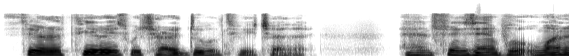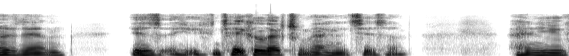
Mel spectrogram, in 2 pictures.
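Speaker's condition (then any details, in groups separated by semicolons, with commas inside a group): Parkinson's; needs to move about while filmed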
